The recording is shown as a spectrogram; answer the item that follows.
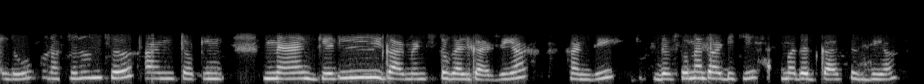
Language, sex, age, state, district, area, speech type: Punjabi, female, 18-30, Punjab, Ludhiana, rural, conversation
